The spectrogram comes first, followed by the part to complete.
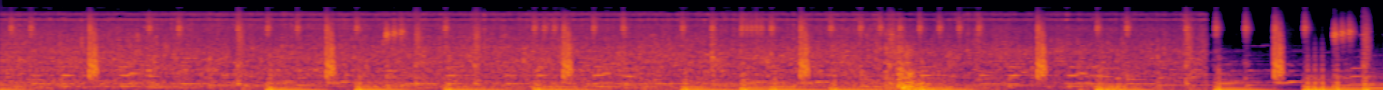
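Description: Background music with a steady beat over the rush and splash of meltwater pouring in through a leaking basement window frame onto a flooded floor. The water noise stops suddenly about nine seconds in, leaving the music.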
